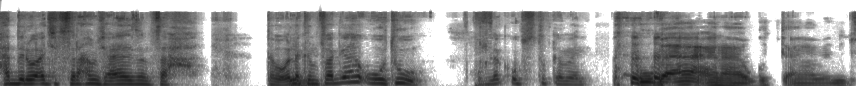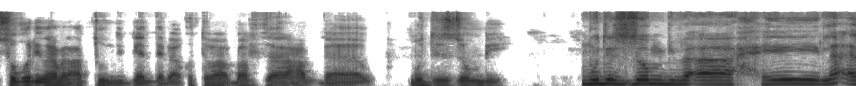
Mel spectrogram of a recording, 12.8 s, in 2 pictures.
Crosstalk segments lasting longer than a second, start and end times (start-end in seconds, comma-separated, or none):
none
